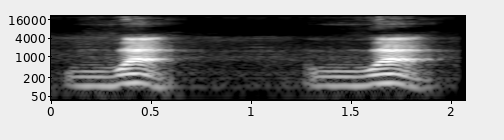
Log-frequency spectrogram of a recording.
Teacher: ujung lidah, ujung gigi seri atas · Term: zal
